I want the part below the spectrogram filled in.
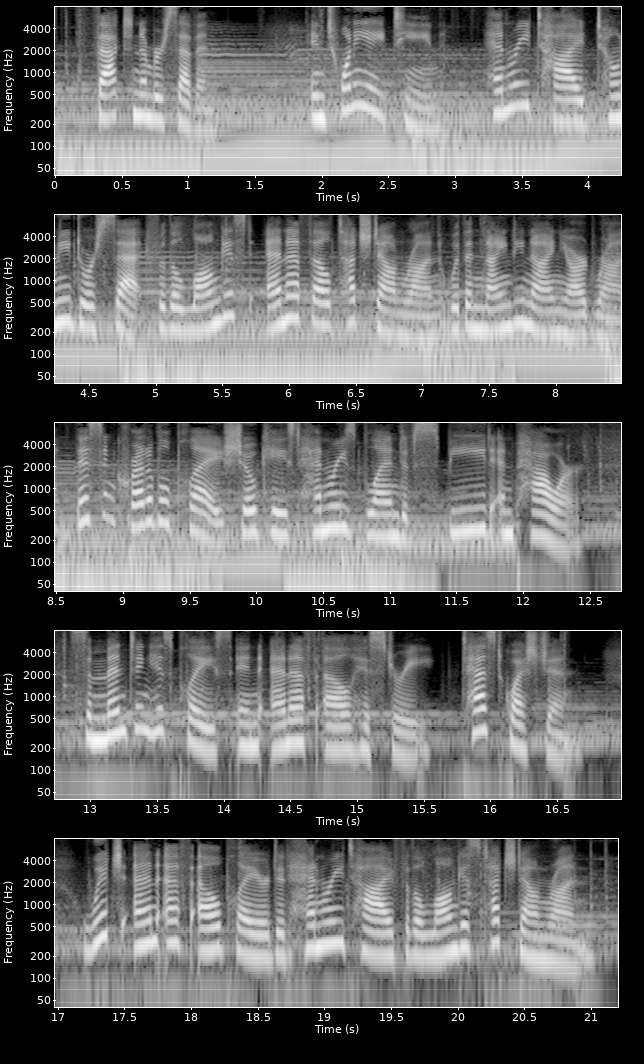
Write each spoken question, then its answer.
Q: Which NFL player did Henry tie for the longest touchdown run?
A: Tony Dorsett.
